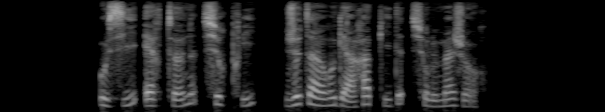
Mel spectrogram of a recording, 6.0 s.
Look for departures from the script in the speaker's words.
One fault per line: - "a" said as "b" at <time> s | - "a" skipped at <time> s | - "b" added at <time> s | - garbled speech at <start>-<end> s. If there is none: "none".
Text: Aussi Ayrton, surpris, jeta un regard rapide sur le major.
none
